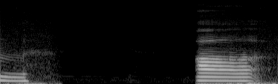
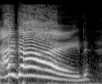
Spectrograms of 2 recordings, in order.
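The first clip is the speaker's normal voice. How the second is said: excited squeal; 6 semitones higher, 10 dB louder than usual. Retold or imitated. Quoting friend's flustered exclamation.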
